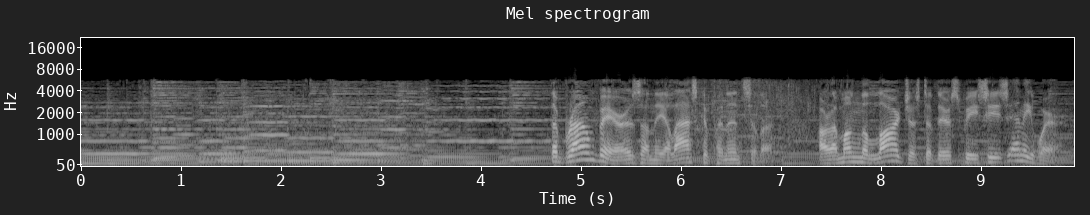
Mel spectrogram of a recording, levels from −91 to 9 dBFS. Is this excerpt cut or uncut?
cut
